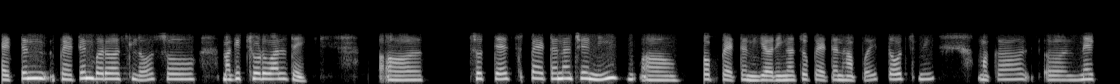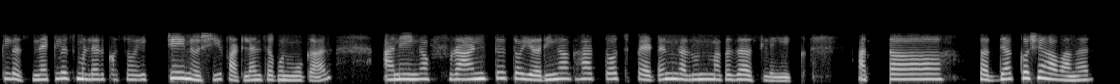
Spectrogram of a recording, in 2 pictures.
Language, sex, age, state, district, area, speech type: Goan Konkani, female, 30-45, Goa, Quepem, rural, conversation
